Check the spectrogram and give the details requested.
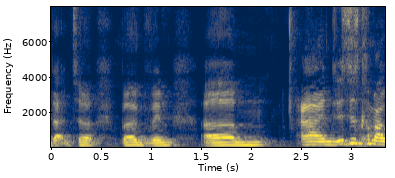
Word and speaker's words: Bergwijn: And it looks like we have some news to bring you today as Steven Bergwijn, is that how you pronounce his name? Bergwijn, Dutch international from PSV.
